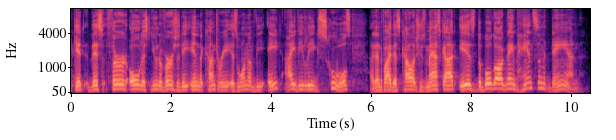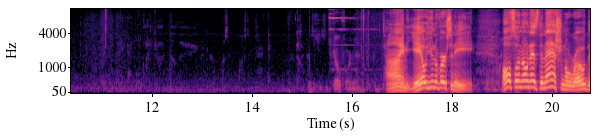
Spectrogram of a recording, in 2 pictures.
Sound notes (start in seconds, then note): 11.0 players whispering; 15.5 bell dinging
